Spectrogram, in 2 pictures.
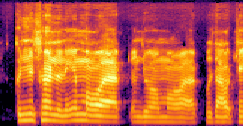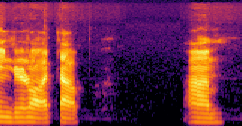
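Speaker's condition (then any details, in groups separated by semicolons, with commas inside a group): Cerebral palsy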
